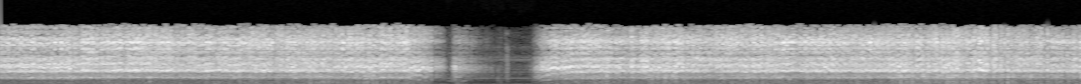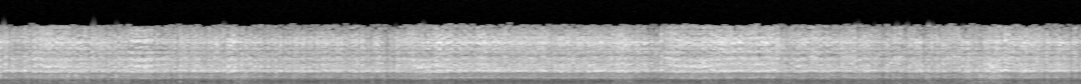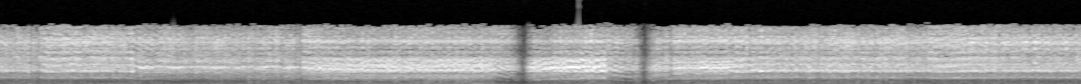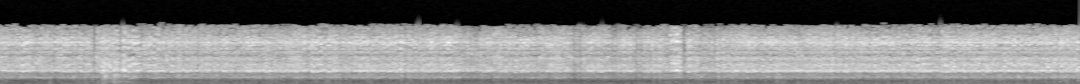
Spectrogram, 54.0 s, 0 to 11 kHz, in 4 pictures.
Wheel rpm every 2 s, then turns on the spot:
220, 230, 170, 80, 220, 230, 240, 230, 230, 230, 230, 230, 230, 230, 220, 200, 170, 130, 220, 230, 240, 230, 230, 240, 240, 230, 230.
none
